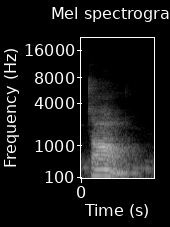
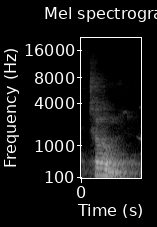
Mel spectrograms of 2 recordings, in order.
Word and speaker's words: tomb: people say this word as tong which is totally incorrect pronunciation the correct pronunciation of this word is tomb the next one is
